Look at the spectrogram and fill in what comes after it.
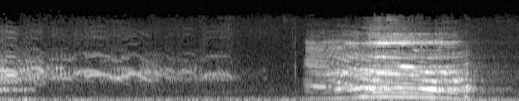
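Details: Red deer roaring during the rut on the Orzysz military training ground in Poland, archival recording: a faint, wavering harmonic call first, then a loud, strongly harmonic roar lasting almost two seconds that swells and then falls away.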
